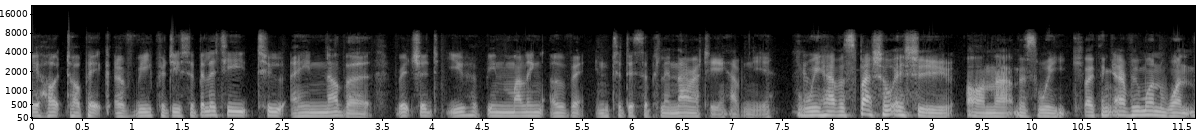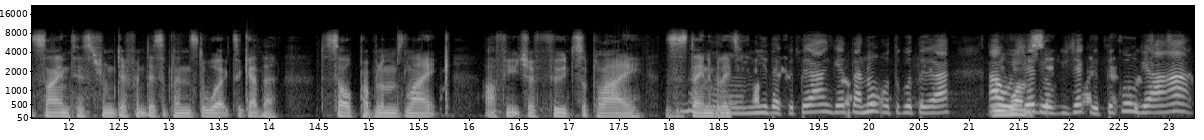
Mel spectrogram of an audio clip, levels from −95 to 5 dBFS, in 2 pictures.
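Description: Speech suppressed in double talk hits the last stretch of the clip four times: 18.64 to 20.01 s, 20.32 to 20.73 s, 21.06 to 21.35 s, and 21.67 s through to the end. Each time the speech sinks about 35 dB, about 40 dB in the second burst. The likely cause is an echo canceller, unable to separate the near talker from loudspeaker echo during simultaneous talk, pulling everything down.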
